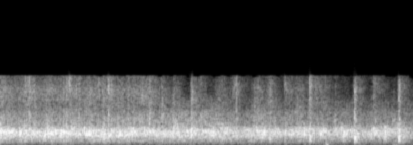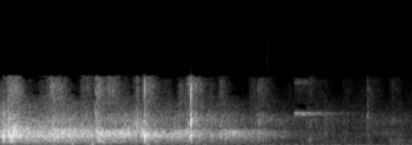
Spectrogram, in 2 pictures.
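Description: Audience applause in a large hall: dense clapping that dies away over the last couple of seconds, with a few last single claps near the end.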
